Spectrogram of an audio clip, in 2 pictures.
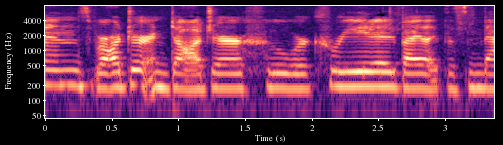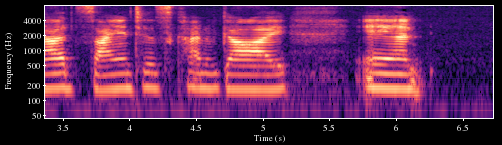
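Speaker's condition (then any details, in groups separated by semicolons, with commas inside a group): No condition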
